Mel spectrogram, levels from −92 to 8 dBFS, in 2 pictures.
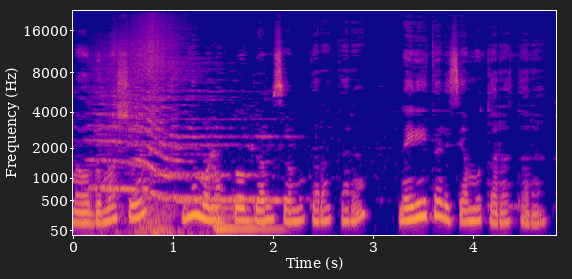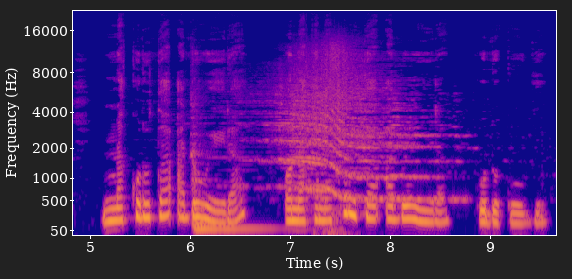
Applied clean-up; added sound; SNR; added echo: classical method Wiener filter.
